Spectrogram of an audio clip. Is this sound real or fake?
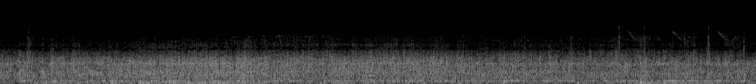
real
